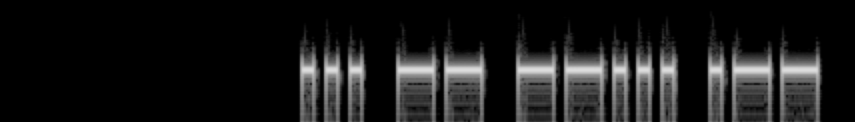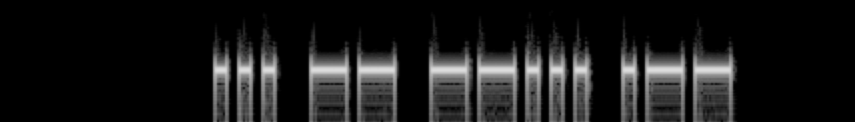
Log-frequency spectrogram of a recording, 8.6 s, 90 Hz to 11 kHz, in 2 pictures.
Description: Morse code, heard as a keyed tone, about 21 wpm, 700 Hz. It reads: SM7W SM7W
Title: DXCC-100 Call Signs - 4 Characters - Repeated 3x - 20wpm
